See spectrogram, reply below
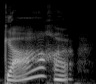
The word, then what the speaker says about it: gare: Now, another mispronunciation that I often hear is la gare, G-A-R-E, la gare, which means the train station, that is often mispronounced and sounded as la guerre. Again, it's a problem of the letter R being pronounced A. La guerre is actually, in French, the war. La guerre, and it's spelled G-U-E-R-R-E.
